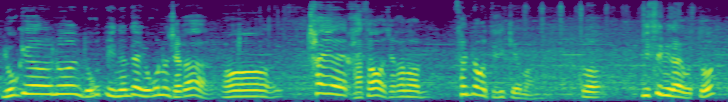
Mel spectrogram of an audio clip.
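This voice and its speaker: A man's voice: sits high, animated, brisk, a little mellow, a little hiss or hum. A middle-aged man hosting a casual car demonstration, chatty and exclaiming, grumbling at carmakers as he shows the gear. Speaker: car channel host. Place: outdoors in a parking lot beside cars.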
